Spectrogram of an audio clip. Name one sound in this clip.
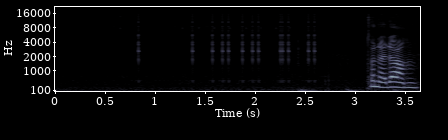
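Quick soft clicks sound as items are picked in a game menu.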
